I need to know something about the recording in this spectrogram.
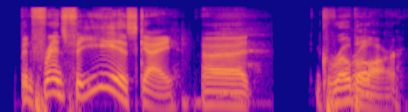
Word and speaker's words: Grublar: Grobalar. Grow. That's right. It's a growth. Obalar. Yes, like a growth. Like a growth on the back of my neck.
